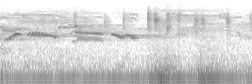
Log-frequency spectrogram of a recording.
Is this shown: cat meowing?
no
